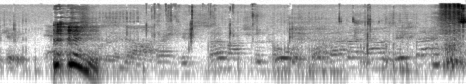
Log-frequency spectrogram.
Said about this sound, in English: Oh, see, did you hear her then? She went like a little half sneeze. You've still got your cold, haven't you?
